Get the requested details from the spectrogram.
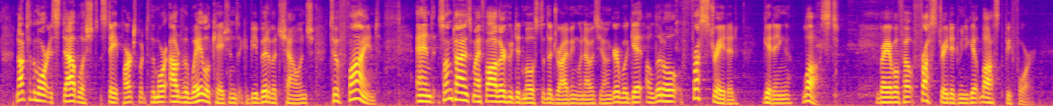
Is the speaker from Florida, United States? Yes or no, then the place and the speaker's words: no; Washington, United States; I have many memories growing up in Washington State with my family going on camping trips to the state of Idaho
